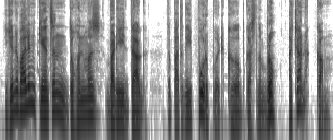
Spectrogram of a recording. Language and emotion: Kashmiri, surprised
